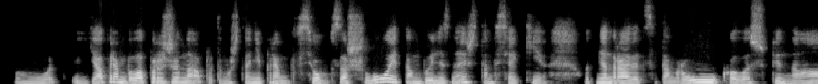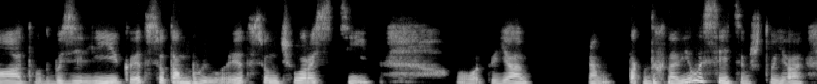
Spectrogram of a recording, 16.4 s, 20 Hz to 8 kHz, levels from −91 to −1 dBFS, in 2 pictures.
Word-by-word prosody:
Вот. 185 -1 -5 0.2
И 180 -3 -7
я 195 +1 +3
прям 250 -6 +2
была 210 +3 +6
поражена, 215 -2 +2
потому 170 +2 -8
что 195 -2 -7
они 185 0 +2
прям 175 -2 -2
всё 195 +1 0
взошло 210 - +2
и 265 - +4
там 195 -5 -1
были 205 -2 +3
знаешь 220 +6 -1
там 185 -4 -5
всякие, 175 -2 -6 0.4
вот 180 +1 -9
мне 195 0 +5
нравятся 185 +2 +3
там 160 0 -2
руккола, 205 -2 +5
шпинат, 195 +2 0
вот 170 0 -9
базилик- 175 +4 0
и - - +2
это 210 +2 +1
всё 220 0 -1
там 205 -3 +3
было, 165 -4 -3
и - - -2
это 210 +2 0
всё 215 +1 -3
начало 205 0 +1
расти. 210 0 -4 0.8
Вот. 170 -1 -5
И 165 - -5
я 185 +3 +1 0.6
прям 185 +5 -4 0.2
так - - +1
вдохновилась 205 - 0
этим, 190 -3 -1
что 180 - -9
я 180 +1 -1
190 Hz, 165 wpm, -24 LUFS, 180-210 Hz, 0.8 s, была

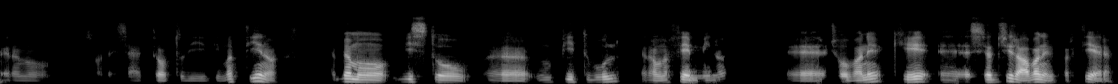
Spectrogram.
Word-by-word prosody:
erano, 95 -1 -16
non 90 -1 -20 0.3
so, - - -31
le - - -32
7-8 90 +1 -9
di 90 -1 -21
di - - -23
mattina, - - -1 0.5
abbiamo 110 -6 +3
visto, 100 -6 -2
ehm, 90 -2 -3
un 105 0 -19
pitbull, 120 +4 -5 0.2
era 95 - -6
una 95 +1 -2
femmina, 100 -1 0 0.6
ehm, 85 -1 -4
giovane 100 +8 +1
che, 120 +2 +2
ehm, 95 -2 -10
si 95 - -3
aggirava 110 -1 +6
nel 95 -6 +3
quartiere. - - -1
100 Hz, 130 wpm, -25 LUFS, 95-115 Hz, 0.6 s, aggirava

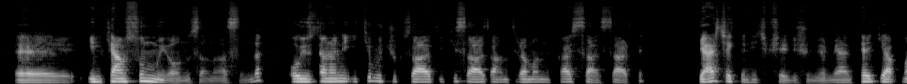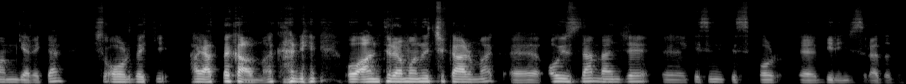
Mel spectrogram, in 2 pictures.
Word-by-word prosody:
eee, 100 -1 -1
imkân 135 +2 +5
sunmuyor 135 - +1
onu 90 0 -12
sana 90 0 -15
aslında. 110 - -8 0.2
O 130 +1 +4
yüzden 135 +1 +2
hani 135 0 +2
2.5 135 0 -10
saat, 120 -1 +2
2 120 +3 -18
saat 120 -4 -1
antrenmanı, 120 0 -6
kaç 120 +1 -5
saatse 100 -3 -7
artık 100 -1 -8 0.5
gerçekten 110 -1 +3
hiçbir 105 - -15
şey 95 -1 -9
düşünmüyorum. 90 +2 -15
Yani, 100 0 -6
tek 135 +1 +1
yapmam 115 -3 -1
gereken 110 +7 -4 0.3
işte - - -11
oradaki 120 +1 -1 0.2
hayatta 120 +3 +4
kalmak, 105 +2 +2
hani 140 -1 +1 0.3
o 125 -1 +6
antrenmanı 130 +1 +5
çıkarmak. 130 0 +1
Eee, 100 0 -4
o 140 +1 +1
yüzden 140 +1 -1
bence, 125 +2 -3
eee, 105 -2 -13
kesinlikle 115 -1 -12
spor, 105 -1 -8 0.2
eee, 95 -1 -6
1. 95 -2 -11
sıradadır. 85 -3 -13
120 Hz, 140 wpm, -24 LUFS, 105-135 Hz, 0.5 s, o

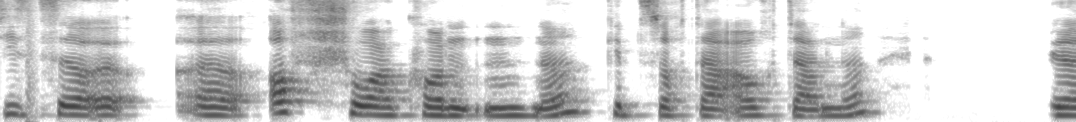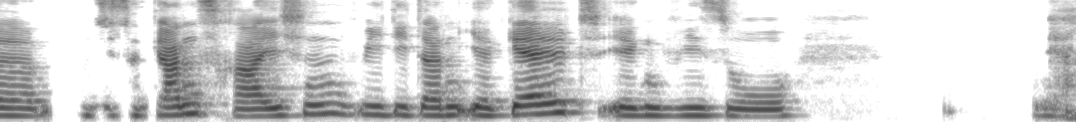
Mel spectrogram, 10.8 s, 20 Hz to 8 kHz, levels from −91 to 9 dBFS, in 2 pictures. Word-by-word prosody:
diese, 200 -2 0 0.2
äh, 195 -3 -2 0.2
Offshore 230 -6 +2
Konten, 190 -1 0
ne? 240 +10 -2
Gibt's 205 -2 -3
doch 190 -1 -3
da 175 -2 -3
auch 190 0 -3
da, 175 -3 -3
ne? 205 +9 -5 0.9
Für 185 -2 0
diese 190 0 -7
ganz 225 +4 +4
Reichen, 195 +6 +1
wie 210 -2 -3
die 200 -1 -3
dann 195 +1 +2
ihr 190 -2 +3
Geld 235 +7 +5
irgendwie 190 0 0
so 175 -1 -2 1.2
ja, - - -10
195 Hz, 130 wpm, -25 LUFS, 185-215 Hz, 1.2 s, Geld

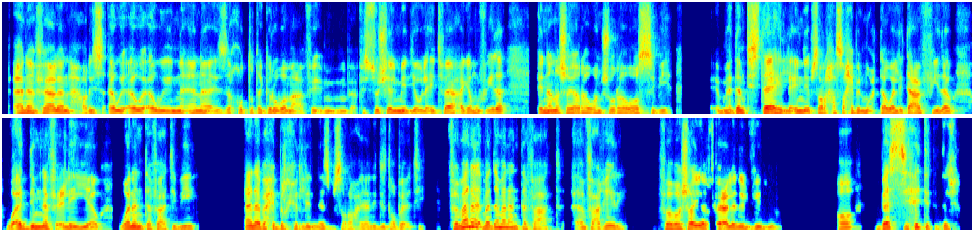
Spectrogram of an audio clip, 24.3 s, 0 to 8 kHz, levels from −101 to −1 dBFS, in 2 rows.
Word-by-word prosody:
أنا 135 0 +3
فعلًا 155 0 +2
حريص 150 +2 -4
أوي، 160 -1 0
أوي، 160 -1 +2
أوي 150 -4 +1
إن 130 0 +2
أنا 135 -2 -1
إذا 120 0 -6
خُضت 165 +6 -7
تجربة 135 +2 -1
مع 115 -1 -4
في 125 +3 -7
م 115 -2 -7
في 110 - -16
السوشيال 135 +2 -1
ميديا 130 -3 +1
ولقيت 120 +4 -4
فيها 145 0 +1
حاجة 140 +2 -3
مفيدة، 190 +11 -1 0.4
إن 135 0 +3
أنا 155 +2 +4
أشيّرها 150 +3 0
وأنشرها 150 +4 -2
وأوصّي 135 -3 0
بيها. 110 0 -7 0.6
ما 125 -1 -1
دام 155 +4 +5
تستاهل، 160 -9 +5
لإنّي 145 +3 +2
بصراحة 140 +1 -2
صاحب 145 +2 -1
المحتوى 140 +3 -1
اللي 125 -2 -1
تعب 130 +1 +2
فيه 135 +1 -5
ده، 130 -1 -1 0.3
وقدّم 155 -2 +4
نَفع 155 -5 -1
ليّا 130 -2 0 0.3
وأنا 155 +1 +5
انتفعت 140 +1 -2
بيه، 165 +4 -3 0.6
أنا 185 +1 +6
باحب 175 +1 0
الخير 165 -2 -5
للناس 125 -2 -4
بصراحة 110 0 -6
يعني 105 +1 -6
دي 125 +4 -7
طبيعتي. 115 -5 -9 0.3
فما 165 +9 +4
أنا 270 -1 +6
ما 185 - +2
دام 220 +3 +3
أنا 225 -2 +3
انتفَعت 160 -1 -5 0.2
أنفع 190 -2 -4
غيري. 175 -7 -2 0.4
فباشيّر 160 +3 +3
فعلًا 155 -1 +7
الفيديو. 130 -5 -2 0.7
آه. 130 0 +1 0.3
بس 180 +5 +5
حتّة 205 +2 0
التش 150 -2 -6
140 Hz, 165 wpm, -23 LUFS, 130-160 Hz, 0.7 s, فعلًا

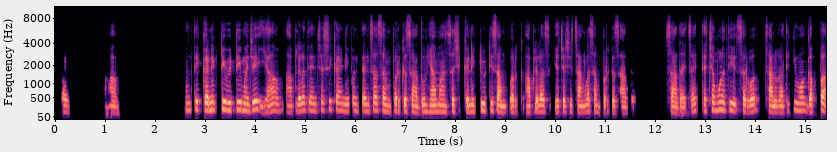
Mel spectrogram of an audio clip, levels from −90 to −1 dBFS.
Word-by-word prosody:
काय 150 -1 0 0.9
हां. 135 -2 -2 1.4
मग 180 - -4
ती 200 - +5
कनेक्टिव्हिटी, 185 +1 +4
म्हणजे 175 +2 +3
हे 135 +2 -7 0.5
आपल्याला 160 +5 +2
त्यांच्याशी 180 +3 -4
काही 180 -2 -1
नाही, 160 -1 -2
पण 170 -1 -3
त्यांचा 165 +2 +2
संपर्क 160 -1 +1
साधून 155 +1 0
ह्या 150 0 +3
माणसाशी 150 0 -1
कनेक्टिव्हिटी, 165 +4 +2
संपर्क 145 -3 +1
आपल्याला 140 +2 +1 0.2
ह्याच्याशी 140 +1 -1
चांगला 145 +1 -1
संपर्क 150 -2 -4
साधाय, 135 - -5 0.7
साधयच 125 -1 -1
आहे, 160 - +1
त्याच्यामुळे 185 +4 0
ते 175 -4 +2
सर्व 150 +2 +4 0.3
चालू 140 -1 +3
राहते 140 +4 -3
किंवा 175 -2 -1
गप्पा 160 +3 +4
155 Hz, 130 wpm, -22 LUFS, 140-175 Hz, 1.4 s, ती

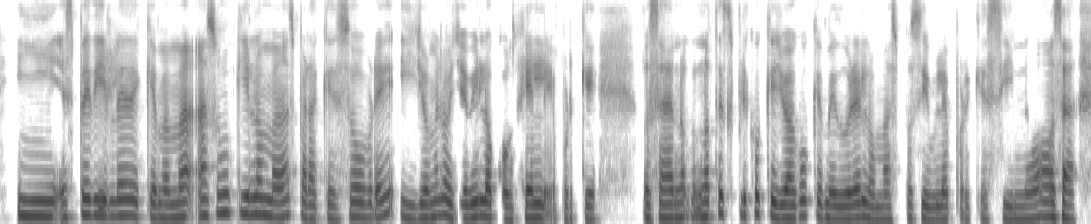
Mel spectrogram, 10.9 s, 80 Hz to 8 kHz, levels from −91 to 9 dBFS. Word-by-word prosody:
y 200 -2 +2
es 185 +1 -3
pedirle 205 0 +2
de 200 -2 0
que: 185 -2 -1
''Mamá, 180 +2 +1
haz 210 +3 -2
un 245 +1 +2
kilo 230 -2 +1
más 200 0 +1
para 175 -4 -3
que 175 -2 -5
sobre 190 +5 -1
y 180 -5 -3
yo 180 0 +1
me 195 - 0
lo 210 - +2
lleve 180 +1 +1
y - - +3
lo 190 -2 +4
congele'', 180 +1 0
porque, 165 -1 -6 0.4
o 180 - 0
sea, 180 0 +2
no 185 +1 0
no 195 0 -1
te 235 - +1
explico 215 0 -3
que 195 -6 +3
yo 180 - +5
hago 200 +3 0
que 190 -2 -3
me 170 -2 +1
dure 165 +2 +3
lo 175 -4 +1
más 160 -1 -4
posible, 165 -1 -2
porque, 160 0 -11
si 165 +1 -3
no, 170 +4 -1
o 195 - +4
sea, 180 -3 +2
185 Hz, 230 wpm, -26 LUFS, 175-200 Hz, 0.4 s, yo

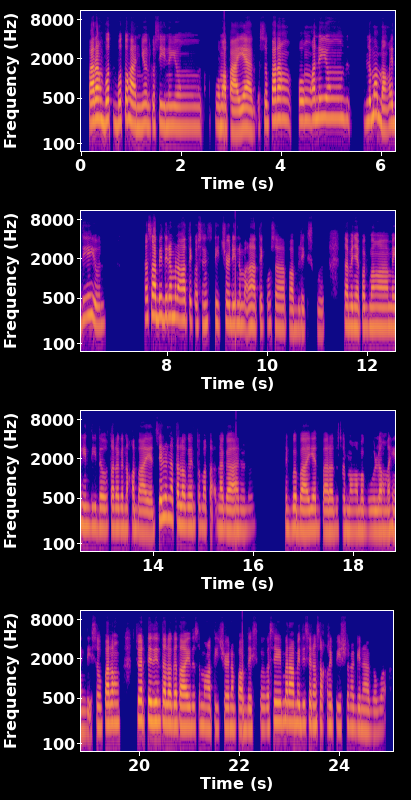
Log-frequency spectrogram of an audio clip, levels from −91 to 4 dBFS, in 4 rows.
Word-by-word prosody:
parang 225 +1 +8
bot 230 +1 +3
botohan 210 -2 +3
'yon 200 +1 -2
kung 190 - -5
sino 190 -1 -2
'yong, 185 0 -6 0.3
pumapayag. 175 -2 +3
So 205 +1 -5
parang 230 0 +3
kung 225 0 -1
ano 245 +1 +3
'yong, 250 -1 -2 0.3
lumamang 225 -5 +1
eh, - - -1
'di 260 +2 -1
'yon. 195 0 -4 0.8
Nasabi 265 +1 +6
din 260 +1 +1
naman 255 -1 +2
ng 230 -1 +4
ate 225 - -4
ko, 195 - -5
since 200 +3 -9
teacher 205 0 -4
din 200 +1 -2
naman 185 -2 -4
ate 185 0 -2
ko 195 - -12
sa 180 -2 -5
public 170 -1 -7
school, 155 +1 -16 0.3
sabi 190 -1 -1
niya 180 0 -2
'pag 185 0 -4
mga 185 0 0
may 185 +1 -2
hindi 185 0 -4
daw 175 0 0
talaga 180 0 -2
nakabayad 165 -3 -3
sila, 250 +2 +2
na 245 - +1
talaga 190 -2 +1
yung 185 - -7
tumata 180 -1 -8
nag-a-ano 170 0 -2 0.6
nagbabayad 170 -1 0
para 160 0 -1
'don 165 - -13
sa 165 0 -8
mga 160 0 -5
magulang 160 0 -4
na 160 - -3
hindi. 160 -3 -7
So 185 -1 -3
parang 205 +1 +2 0.3
swerte 225 -1 +6
din 215 0 +5
talaga 200 -2 +4
tayo 185 -1 +5
dun 190 - -8
sa 195 - -10
mga 185 -2 -1
teacher 180 0 -4
ng 180 0 -4
public 175 0 -1
school 180 -1 -10
kasi 215 +4 +1
marami 210 -1 +3
din 200 - -2
silang 195 -1 -1
sakripisyo 190 -2 -6
na 185 - -4
ginagawa. 165 -2 -6
185 Hz, 180 wpm, -24 LUFS, 175-210 Hz, 0.8 s, parang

